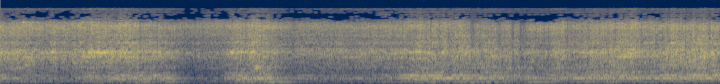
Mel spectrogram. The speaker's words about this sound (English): Captain Bellows climbed into the cockpit, and the lieutenant spun the propeller.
